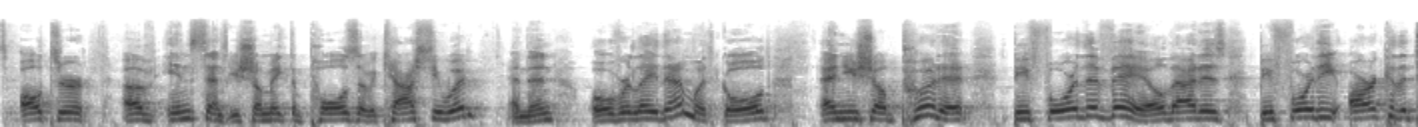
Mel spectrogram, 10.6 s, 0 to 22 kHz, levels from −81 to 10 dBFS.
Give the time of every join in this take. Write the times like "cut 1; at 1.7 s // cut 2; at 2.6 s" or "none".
cut 1; at 1.7 s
